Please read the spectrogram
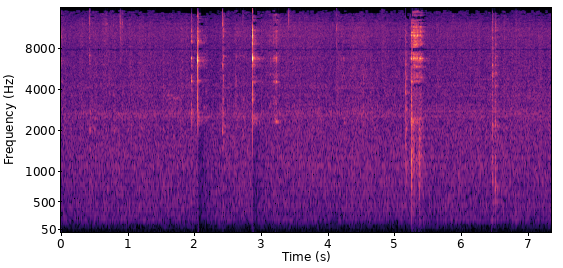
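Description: A few short, light clinks and knocks of a steel spoon, a ceramic mug and a stainless-steel mixer-grinder jar as milk is spooned onto cashews, the loudest a quick cluster about five seconds in, over a steady low hiss.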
